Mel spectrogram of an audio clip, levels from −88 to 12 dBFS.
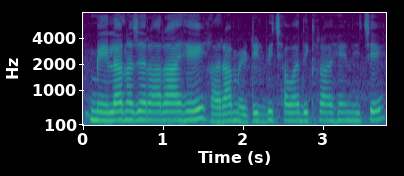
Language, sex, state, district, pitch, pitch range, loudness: Hindi, female, Bihar, Vaishali, 215 Hz, 210-225 Hz, -23 LUFS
